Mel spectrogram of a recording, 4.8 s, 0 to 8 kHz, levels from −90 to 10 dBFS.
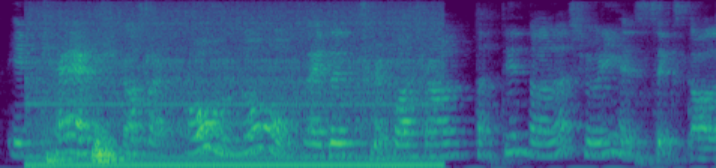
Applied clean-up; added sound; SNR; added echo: none; Engine; 3 dB; reverberation time 0.4 s.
